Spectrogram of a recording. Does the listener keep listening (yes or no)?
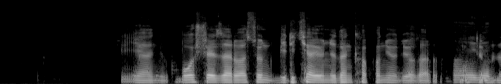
no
